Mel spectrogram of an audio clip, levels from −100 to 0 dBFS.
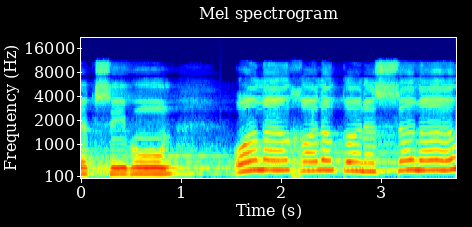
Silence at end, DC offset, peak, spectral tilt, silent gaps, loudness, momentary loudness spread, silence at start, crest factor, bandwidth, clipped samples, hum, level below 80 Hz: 0 s; under 0.1%; -8 dBFS; -7.5 dB/octave; none; -21 LUFS; 11 LU; 0 s; 12 dB; 11 kHz; under 0.1%; none; -62 dBFS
